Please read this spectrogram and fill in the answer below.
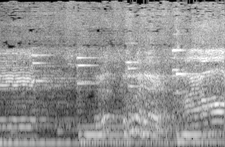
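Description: Loud live Javanese jathilan-style gamelan music with deep sustained bass notes, and a voice whose pitch rises and falls over it about a second in.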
